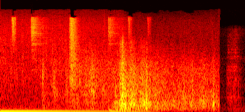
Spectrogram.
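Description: Thunder rumbling with rain, over a deep bass tone that fades away; the rumble swells about a second in and then dies down.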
